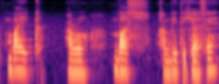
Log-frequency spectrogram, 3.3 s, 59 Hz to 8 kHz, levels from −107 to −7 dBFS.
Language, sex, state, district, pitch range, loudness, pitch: Nagamese, male, Nagaland, Kohima, 120-130 Hz, -23 LUFS, 120 Hz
